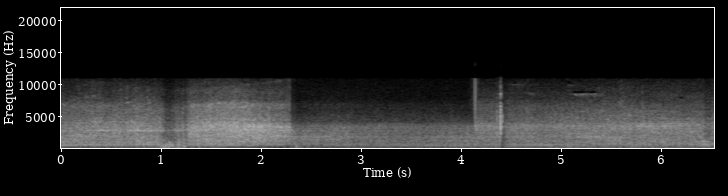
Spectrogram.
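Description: Street traffic with a city bus driving past close by, its engine running. About a second in, a rush of hiss starts and cuts off sharply a little over two seconds in.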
